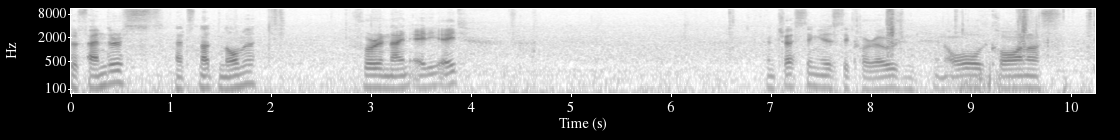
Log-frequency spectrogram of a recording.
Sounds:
Speech

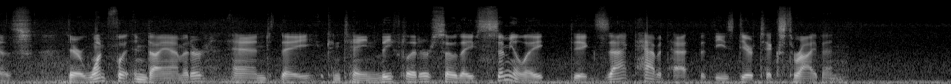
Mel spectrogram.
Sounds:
Speech

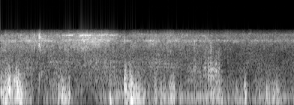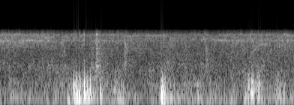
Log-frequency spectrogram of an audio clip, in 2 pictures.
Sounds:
Wind noise (microphone), Wind

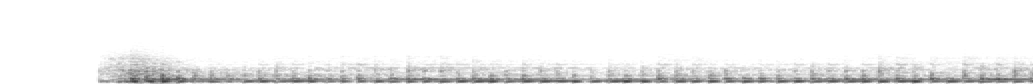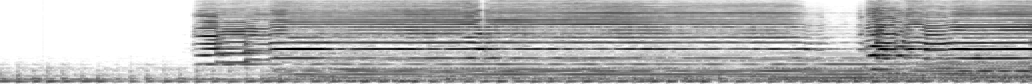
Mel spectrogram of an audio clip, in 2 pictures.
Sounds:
Violin, Bowed string instrument, Music

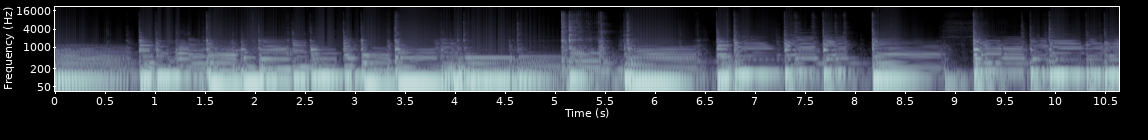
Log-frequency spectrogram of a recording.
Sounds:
playing double bass

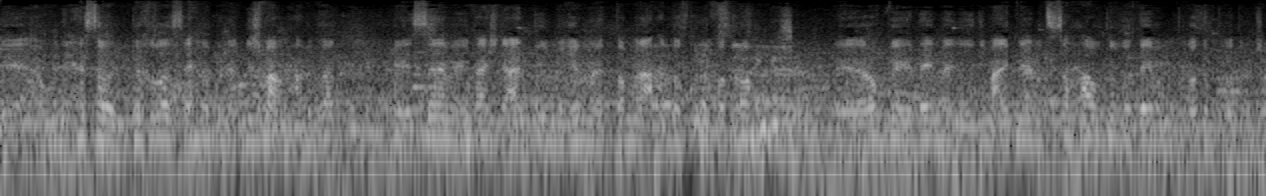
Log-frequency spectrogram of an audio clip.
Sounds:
Music, Speech

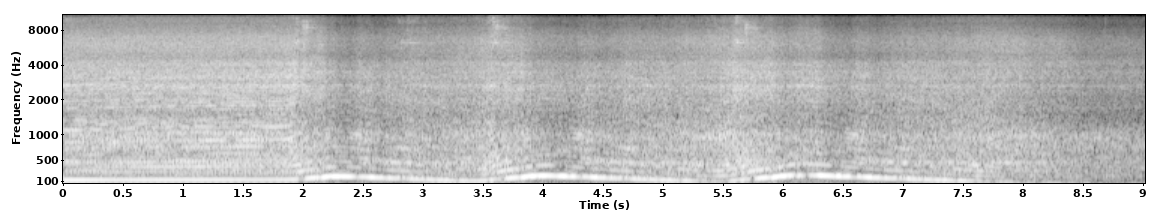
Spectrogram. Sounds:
Vehicle, revving, Medium engine (mid frequency), Car, Engine

